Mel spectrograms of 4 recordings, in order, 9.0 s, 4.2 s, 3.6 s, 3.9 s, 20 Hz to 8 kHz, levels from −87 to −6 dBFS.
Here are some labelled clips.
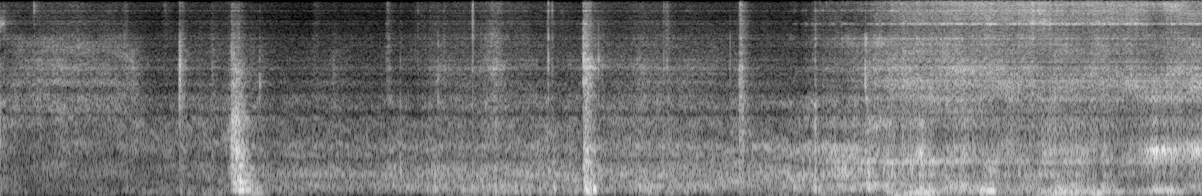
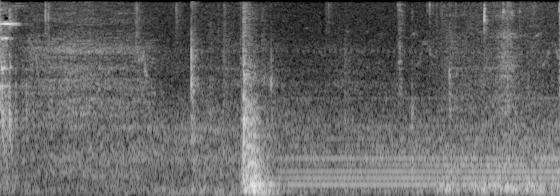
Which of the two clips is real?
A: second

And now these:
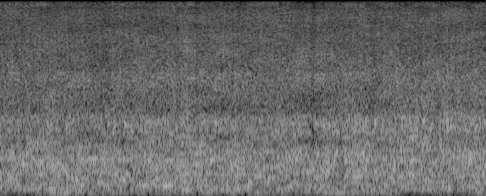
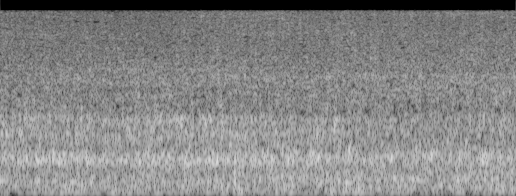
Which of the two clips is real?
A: second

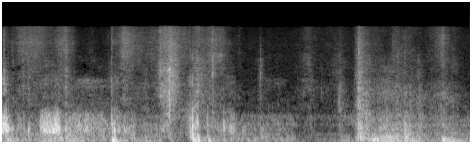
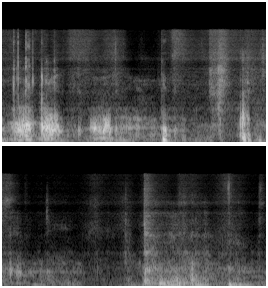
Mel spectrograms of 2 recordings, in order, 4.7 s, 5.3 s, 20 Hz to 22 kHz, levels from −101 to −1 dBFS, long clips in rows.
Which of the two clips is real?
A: first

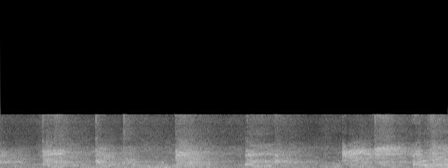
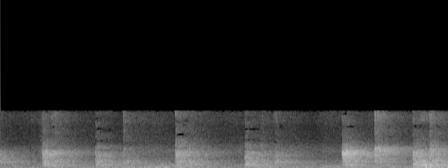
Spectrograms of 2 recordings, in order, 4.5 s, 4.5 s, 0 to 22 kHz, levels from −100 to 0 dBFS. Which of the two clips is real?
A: second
